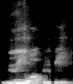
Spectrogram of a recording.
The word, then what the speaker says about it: Huy: But you found out that he was buried somewhere within, how do you pronounce the state? W-U-Y? Louis, the city of Louis in what is Belgium nowadays.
